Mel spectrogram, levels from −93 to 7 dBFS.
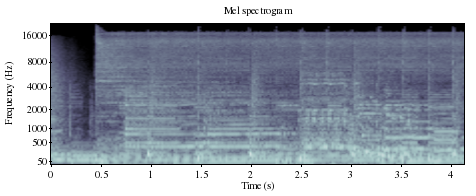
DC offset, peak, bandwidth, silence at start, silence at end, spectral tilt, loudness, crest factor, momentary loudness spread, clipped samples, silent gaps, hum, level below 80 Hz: under 0.1%; -2 dBFS; over 20 kHz; 0 s; 0 s; -5 dB/octave; -15 LUFS; 14 dB; 4 LU; under 0.1%; none; none; -22 dBFS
